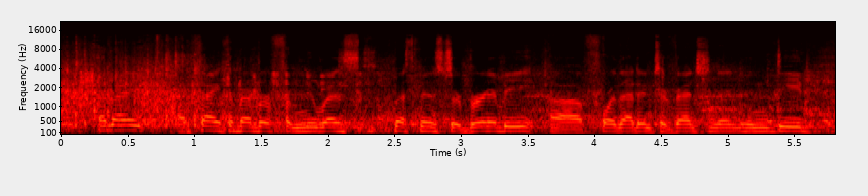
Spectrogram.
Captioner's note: some Applause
